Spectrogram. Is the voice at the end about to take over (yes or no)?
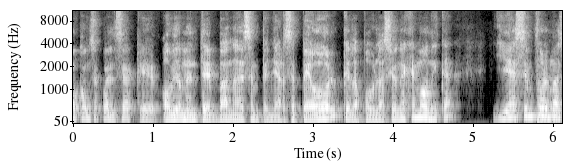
no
